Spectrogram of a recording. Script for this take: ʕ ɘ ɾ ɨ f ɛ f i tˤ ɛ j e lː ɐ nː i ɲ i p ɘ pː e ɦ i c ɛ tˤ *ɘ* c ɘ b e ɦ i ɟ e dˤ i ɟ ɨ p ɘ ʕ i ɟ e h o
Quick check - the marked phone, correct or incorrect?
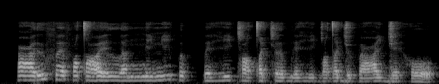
correct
